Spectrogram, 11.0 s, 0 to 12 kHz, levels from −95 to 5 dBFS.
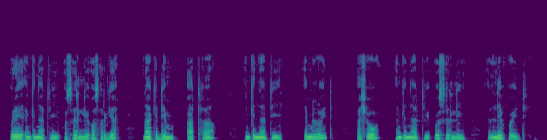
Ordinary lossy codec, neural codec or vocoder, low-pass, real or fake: none; none; 7.2 kHz; real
